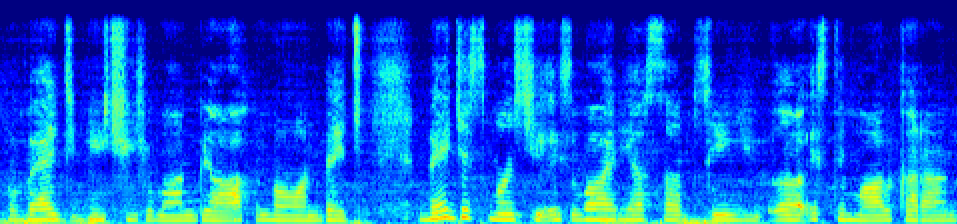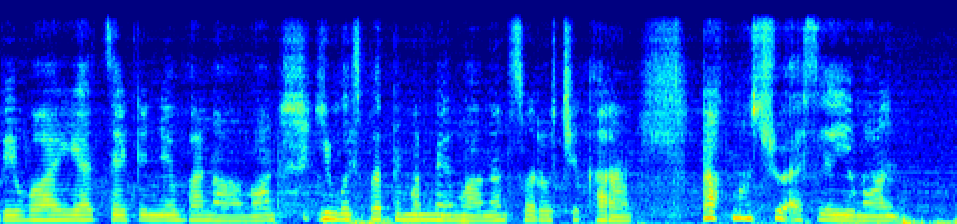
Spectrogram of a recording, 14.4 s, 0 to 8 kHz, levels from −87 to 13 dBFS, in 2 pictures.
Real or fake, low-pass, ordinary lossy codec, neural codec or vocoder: fake; 7.2 kHz; none; codec, 44.1 kHz, 2.6 kbps, SNAC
